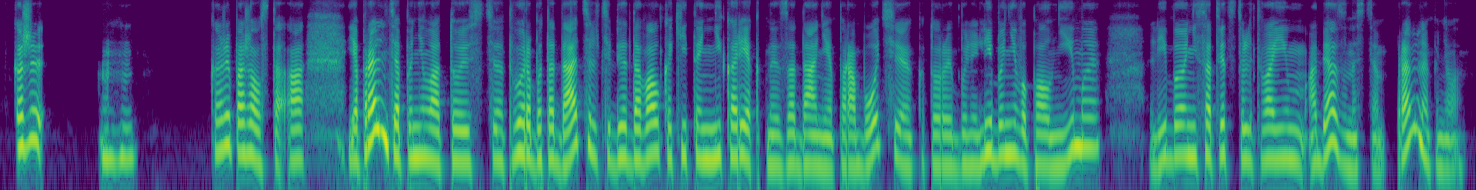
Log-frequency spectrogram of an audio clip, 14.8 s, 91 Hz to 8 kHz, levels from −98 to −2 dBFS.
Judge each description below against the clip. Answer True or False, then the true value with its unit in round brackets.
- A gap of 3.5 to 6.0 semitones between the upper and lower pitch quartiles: True (3.9 semitones)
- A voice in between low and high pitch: False (195 Hz)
